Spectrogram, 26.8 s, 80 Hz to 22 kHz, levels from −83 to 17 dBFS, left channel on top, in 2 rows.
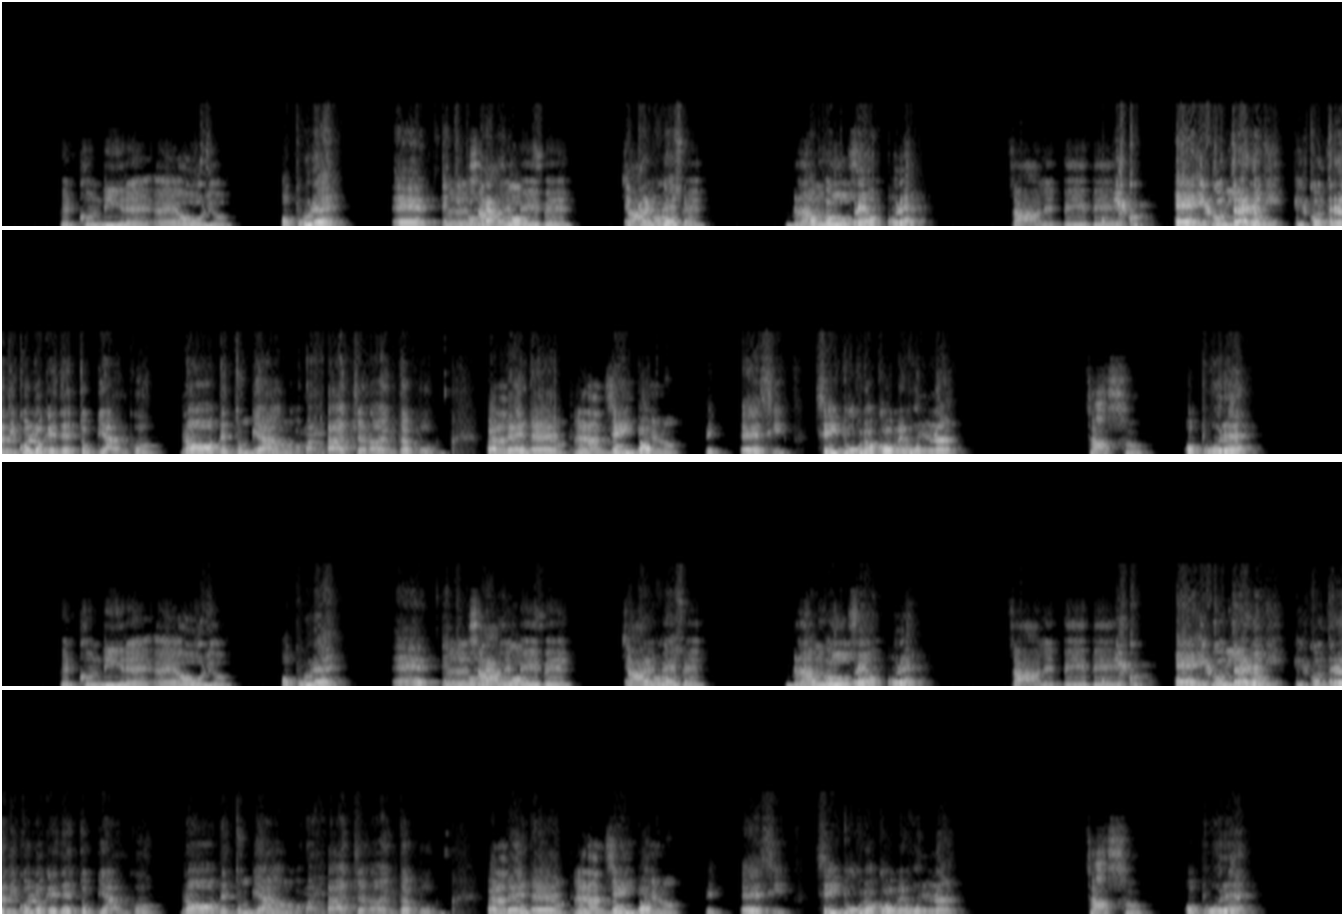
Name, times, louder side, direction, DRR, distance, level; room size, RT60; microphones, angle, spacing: voice 1, 0.6-2.3 4.4-5.7 6.2-7.0 7.8-8.7 10.1-11.2 12.1-12.7 15.8-16.3 18.3-20.1 24.2-24.9, equal, ahead, 0.3 m, -22 dB
voice 2, 2.8-3.4 3.9-5.3 6.2-6.9 8.1-9.2 11.1-11.4 11.7-17.7 18.2-19.0 19.5-19.9 20.4-21.2 21.6-23.0 25.2-25.9, left 4 dB, 55° left, 0.9 m, -20 dB
4.9 x 3.7 x 2.6 m
head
